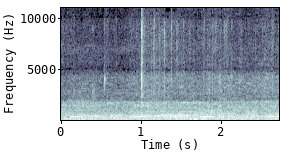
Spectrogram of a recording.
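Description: Pigeons coo softly on a rooftop during a pigeon-flying tournament, the low repeated calls faint under steady background noise.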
